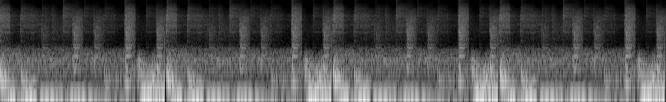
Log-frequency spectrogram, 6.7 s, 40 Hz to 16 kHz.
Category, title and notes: Instrument samples > Percussion
This 144bpm Drum Loop is good for composing Industrial/Electronic/Ambient songs or using as soundtrack to a sci-fi/suspense/horror indie game or short film.
Alien, Ambient, Dark, Drum, Industrial, Loop, Loopable, Packs, Samples, Soundtrack, Underground, Weird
